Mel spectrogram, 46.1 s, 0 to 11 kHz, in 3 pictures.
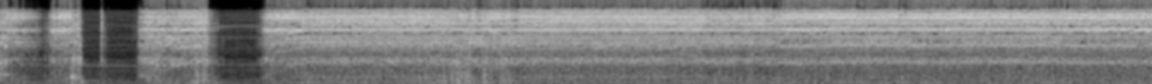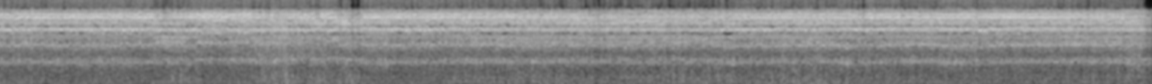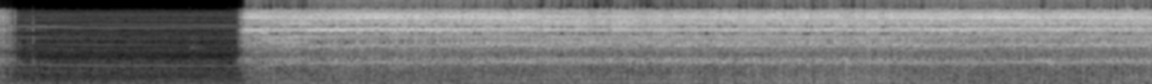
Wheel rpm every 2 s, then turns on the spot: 60, 90, 200, 210, 220, 230, 230, 220, 220, 250, 230, 230, 220, 230, 220, 80, 0, 180, 220, 230, 230, 220, 230.
2-4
